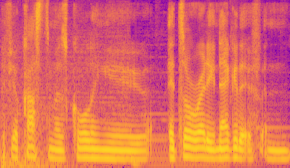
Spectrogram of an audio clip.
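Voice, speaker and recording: With music in the background, a man with an Australian accent talks at a very fast pace, his medium pitch kept in a monotone, flat intonation. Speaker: service manager. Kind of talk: interview answer.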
